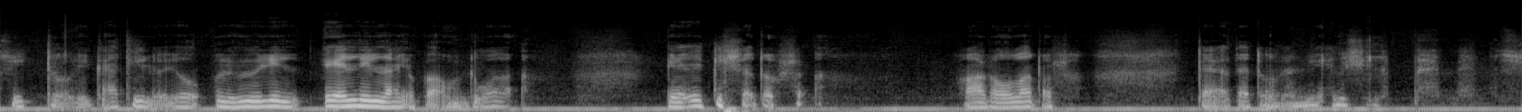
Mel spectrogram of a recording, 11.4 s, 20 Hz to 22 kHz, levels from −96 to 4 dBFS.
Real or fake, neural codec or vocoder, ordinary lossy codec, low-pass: fake; codec, 44.1 kHz, 3.4 kbps, Pupu-Codec; none; 14.4 kHz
